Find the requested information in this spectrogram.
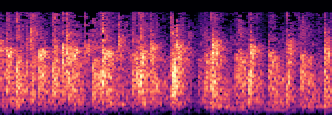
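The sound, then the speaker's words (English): An audience applauds a presentation, a dense patter of many hands clapping at once, moderately loud and sustained throughout without letting up. “Yes, and while your presentation is not finished, I think we should give you an applause for what you have presented so far.”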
